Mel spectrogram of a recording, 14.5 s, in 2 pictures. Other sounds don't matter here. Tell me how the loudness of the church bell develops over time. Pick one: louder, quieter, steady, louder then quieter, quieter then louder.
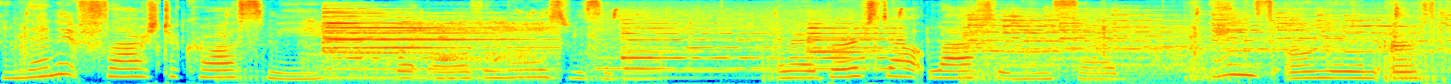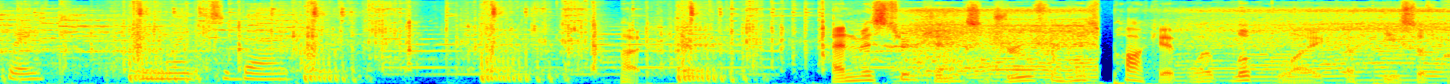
quieter.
